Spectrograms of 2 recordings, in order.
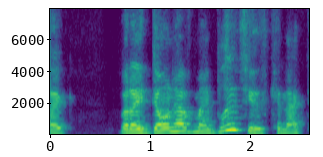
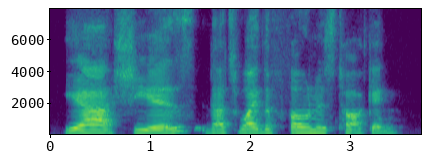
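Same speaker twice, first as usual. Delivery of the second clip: put-on dry, low, flat, matter-of-fact deadpan; 4 semitones lower, 4 dB quieter than usual. Retelling the friend's answer in the locker room: imitating a deadpan reply. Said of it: "that deadpan".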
